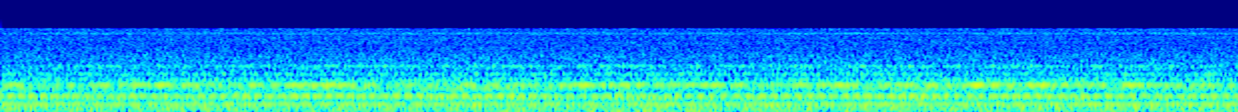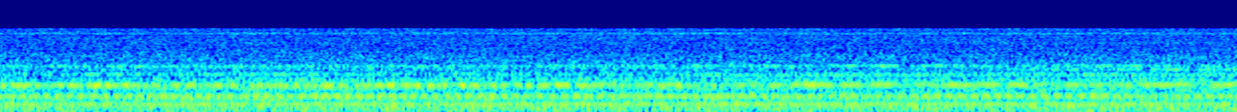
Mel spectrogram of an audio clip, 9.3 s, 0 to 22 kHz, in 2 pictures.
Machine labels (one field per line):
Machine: fan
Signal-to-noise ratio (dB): -6 dB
